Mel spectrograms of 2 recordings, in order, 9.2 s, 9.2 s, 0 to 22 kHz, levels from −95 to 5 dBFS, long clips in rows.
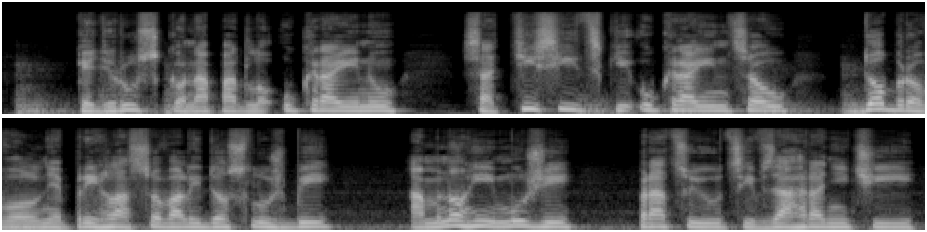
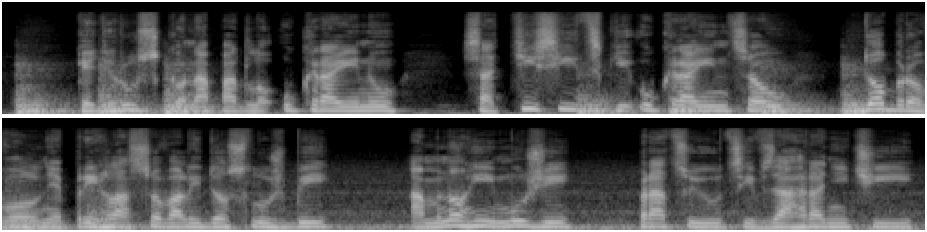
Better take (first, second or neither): first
